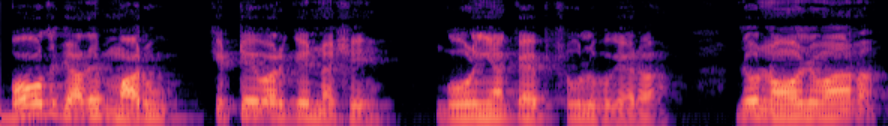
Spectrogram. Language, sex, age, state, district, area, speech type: Punjabi, male, 60+, Punjab, Bathinda, rural, spontaneous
